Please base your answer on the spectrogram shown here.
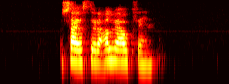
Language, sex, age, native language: Icelandic, female, 30-39, Icelandic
